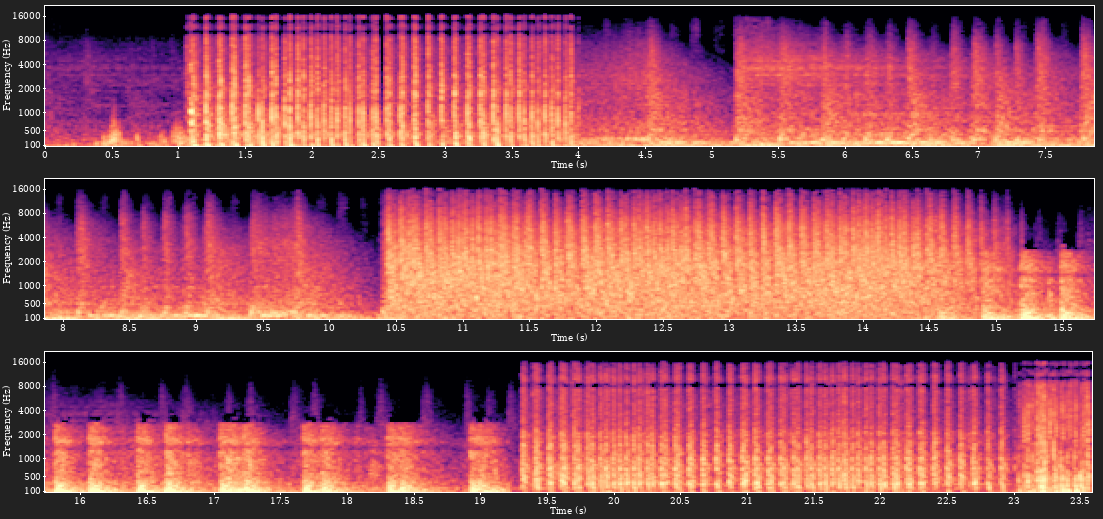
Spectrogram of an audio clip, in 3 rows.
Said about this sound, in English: That was pretty cool for the first wave, but what's more American than one M60? Two M60s, twins! Twin Rambo!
